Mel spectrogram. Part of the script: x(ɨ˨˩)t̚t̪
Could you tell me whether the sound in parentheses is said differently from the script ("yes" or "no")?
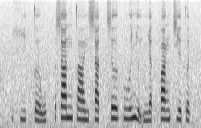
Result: yes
